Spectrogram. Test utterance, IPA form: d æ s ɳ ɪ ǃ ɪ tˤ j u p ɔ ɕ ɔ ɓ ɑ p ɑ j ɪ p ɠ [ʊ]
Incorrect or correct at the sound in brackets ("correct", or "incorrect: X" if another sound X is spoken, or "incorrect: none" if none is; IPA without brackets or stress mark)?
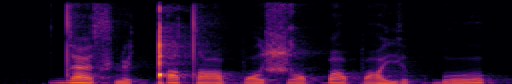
correct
